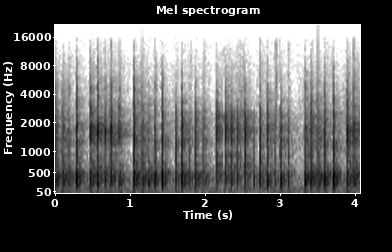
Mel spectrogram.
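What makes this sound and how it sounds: Fingertips tap rapidly on the cover and edges of a small, solid hardcover book with a green patterned fabric cover, held up in both hands. Around 35 quick, dry taps come in uneven bursts, each dying away almost instantly, with a mid-range knock and a brighter click on some strikes.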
